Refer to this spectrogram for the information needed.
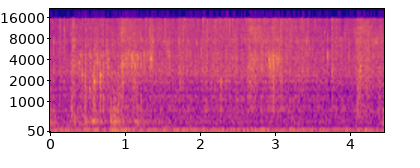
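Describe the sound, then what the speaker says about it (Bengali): Fish fries in a pan with spices, a soft crackling sizzle with occasional stirring scrapes and faint watery bursts, steady and fairly quiet throughout. "মাছটা কত সুন্দর ভাজা হচ্ছে"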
